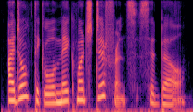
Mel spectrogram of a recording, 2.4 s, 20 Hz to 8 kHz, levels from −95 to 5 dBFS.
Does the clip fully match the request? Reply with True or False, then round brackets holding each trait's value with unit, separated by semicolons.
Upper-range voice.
True (225 Hz)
